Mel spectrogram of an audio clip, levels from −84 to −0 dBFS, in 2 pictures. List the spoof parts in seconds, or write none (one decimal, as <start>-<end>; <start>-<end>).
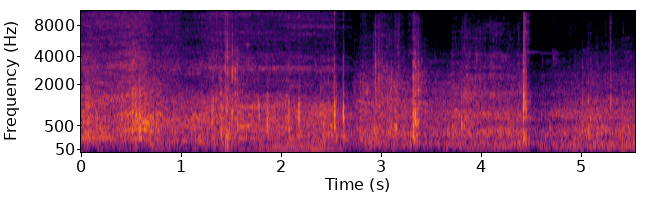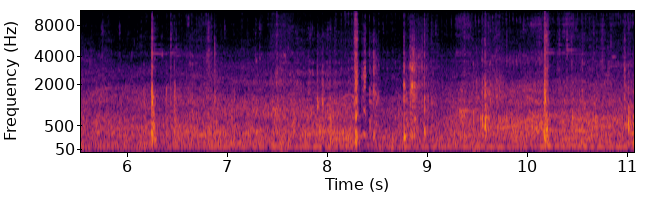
none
